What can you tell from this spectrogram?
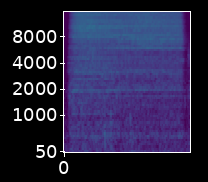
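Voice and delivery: long hiss, drawing nearer. Acted. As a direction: hiss like an approaching snake. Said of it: "It gets louder".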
